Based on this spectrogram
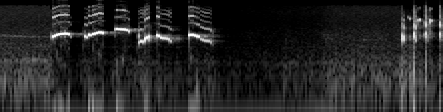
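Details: Orange-headed thrush song played as a lure to train young spotted birds to sing: a quick run of loud, high, bending whistles over about a second and a half, a pause, then a short burst of sharp notes.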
